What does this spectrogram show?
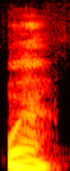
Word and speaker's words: Weir: Am I saying that right? Were. Weir. How do you say it? Were.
